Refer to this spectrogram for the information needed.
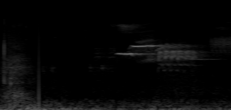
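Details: A Wood Thrush, identified with Merlin, sings at a trailside stop on the Appalachian Trail. It gives a single flute-like phrase of pure high whistles that breaks into a shimmering trill, after low rumbling noise and a sharp knock.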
